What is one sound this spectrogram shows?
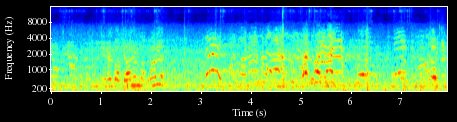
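Young women shout to each other across an open outdoor field.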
